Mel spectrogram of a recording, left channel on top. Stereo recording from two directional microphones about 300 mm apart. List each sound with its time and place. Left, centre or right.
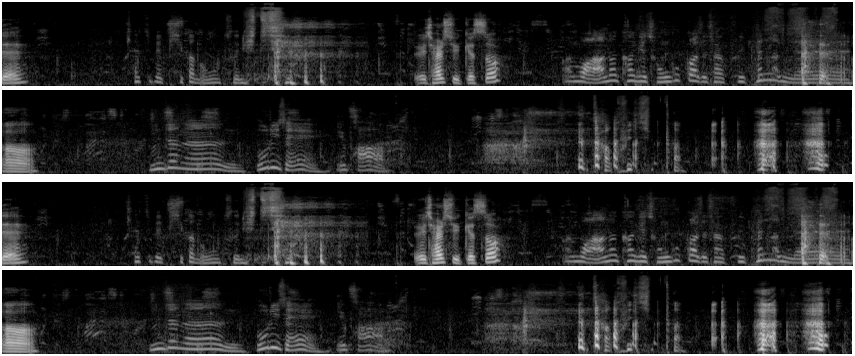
0.0 s speech: centre
1.5 s speech: centre
10.2 s speech: centre
13.3 s a sound: centre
